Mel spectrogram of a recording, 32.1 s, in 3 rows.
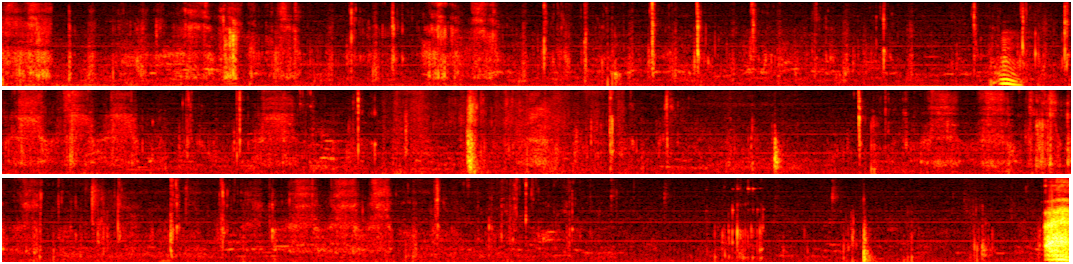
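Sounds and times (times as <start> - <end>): person chewing: 0.0 - 30.0.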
